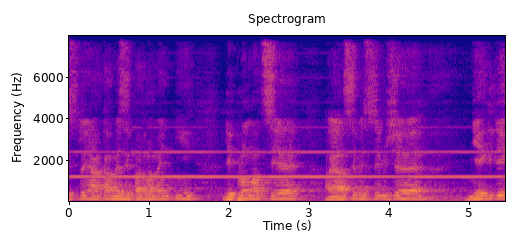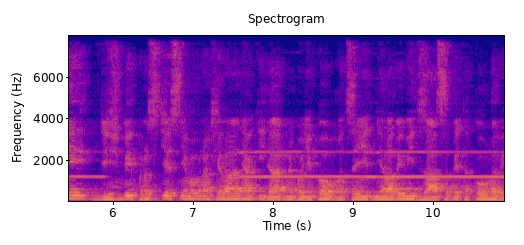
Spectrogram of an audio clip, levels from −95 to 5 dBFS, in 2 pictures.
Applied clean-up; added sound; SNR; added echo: none; Wind instrument, woodwind instrument; 12 dB; reverberation time 0.3 s.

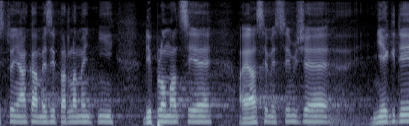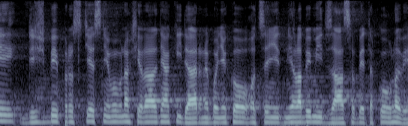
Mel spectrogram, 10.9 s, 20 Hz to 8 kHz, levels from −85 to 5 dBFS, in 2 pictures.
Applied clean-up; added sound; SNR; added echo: none; none; none; none.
